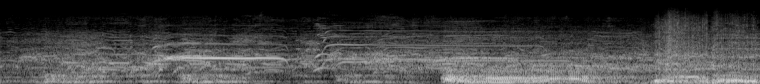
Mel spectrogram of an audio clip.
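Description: A large audience in the stands screams and cheers loudly, a dense roar of voices with high whoops rising over it, surging in waves and swelling stronger toward the end.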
